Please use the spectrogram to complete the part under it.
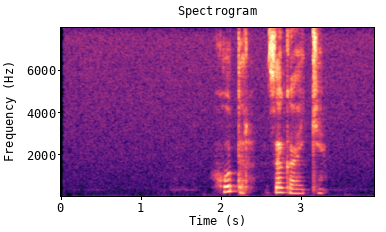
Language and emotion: Russian, neutral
